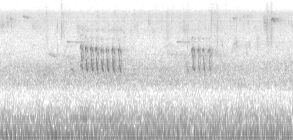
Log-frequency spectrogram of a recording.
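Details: Three bowerbirds; two quick rattling bursts of about seven clipped, evenly spaced harmonic notes, the second burst shorter, over a steady low hum.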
